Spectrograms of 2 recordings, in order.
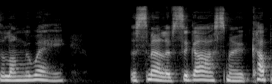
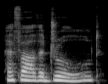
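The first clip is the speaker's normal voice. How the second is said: ordinary delivery, nothing marked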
